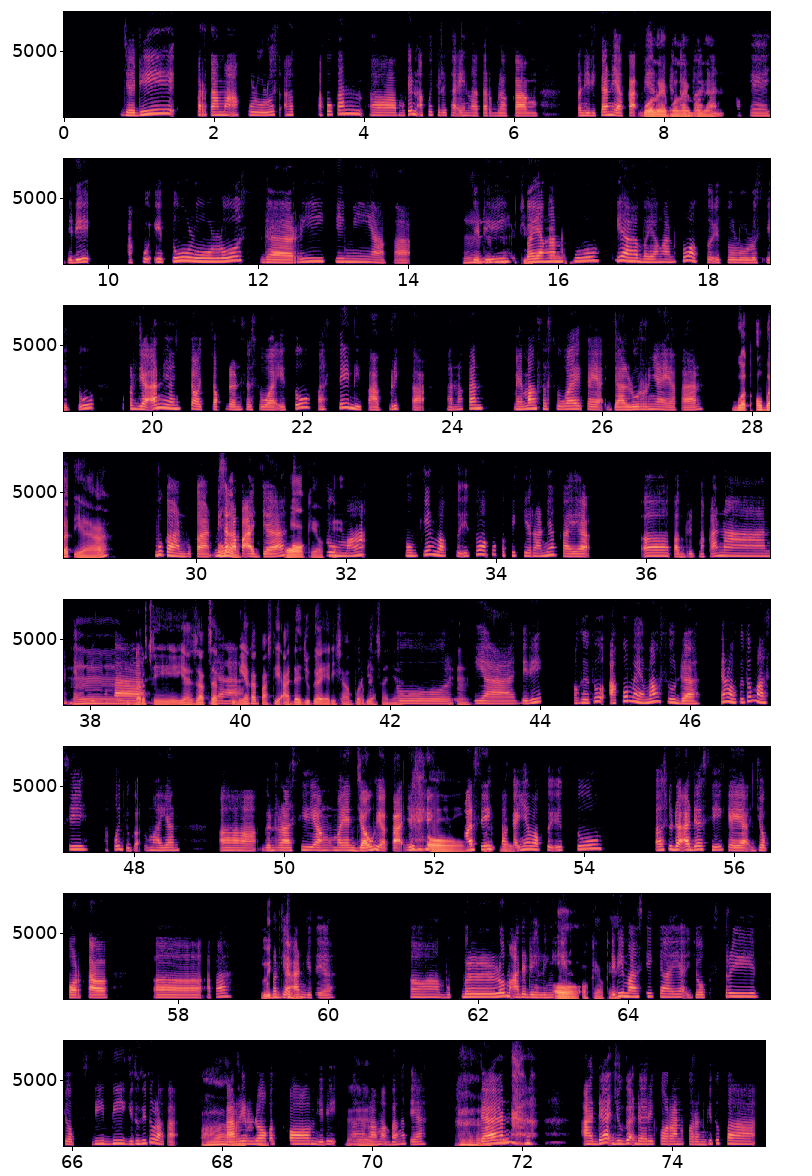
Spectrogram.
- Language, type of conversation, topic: Indonesian, podcast, Bagaimana rasanya mendapatkan pekerjaan pertama Anda?
- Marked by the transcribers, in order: laughing while speaking: "jadi"; in English: "job portal"; chuckle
